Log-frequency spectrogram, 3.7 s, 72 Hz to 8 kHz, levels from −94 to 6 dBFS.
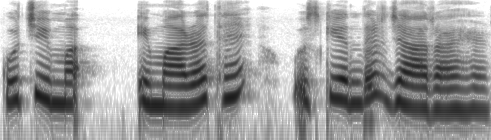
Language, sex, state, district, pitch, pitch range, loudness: Hindi, male, Delhi, New Delhi, 255 Hz, 220-285 Hz, -13 LUFS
